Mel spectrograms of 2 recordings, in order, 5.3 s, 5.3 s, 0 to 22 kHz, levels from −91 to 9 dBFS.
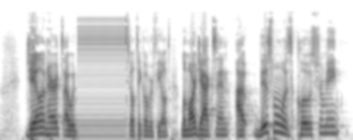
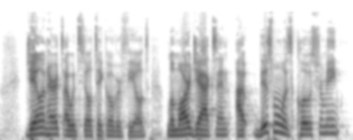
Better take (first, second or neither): second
